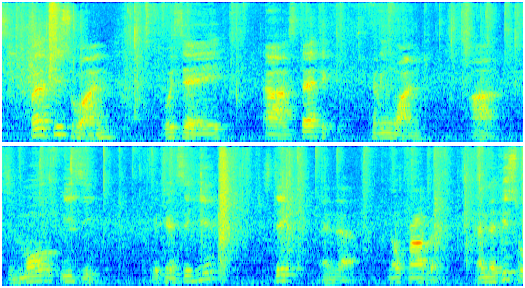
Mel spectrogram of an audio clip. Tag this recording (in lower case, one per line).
speech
